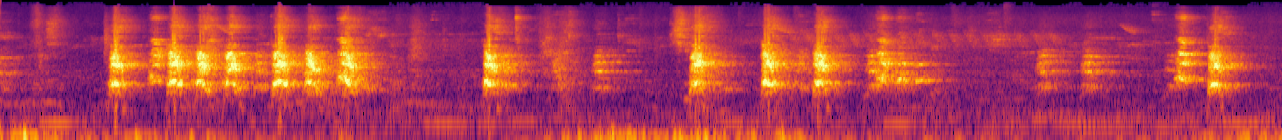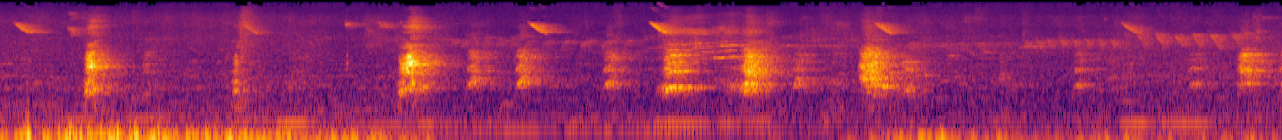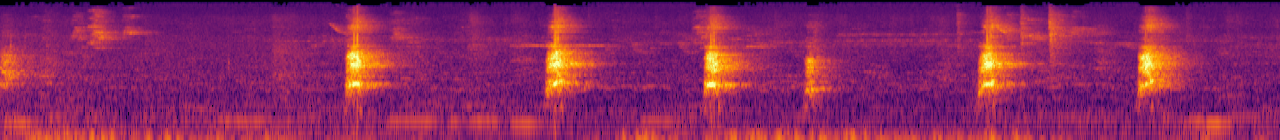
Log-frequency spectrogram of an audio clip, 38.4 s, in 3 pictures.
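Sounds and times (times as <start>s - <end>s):
dogs barking: 1.0s - 9.7s, 10.3s - 12.8s, 13.5s - 14.5s, 16.7s - 22.3s, 23.5s - 26.7s, 29.0s - 29.8s, 31.0s - 31.8s, 32.6s - 34.1s, 35.0s - 37.7s.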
